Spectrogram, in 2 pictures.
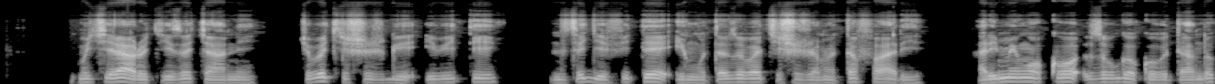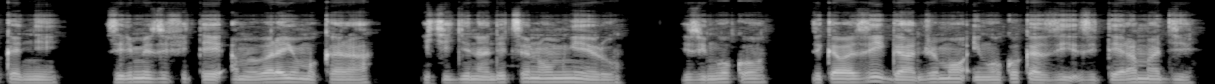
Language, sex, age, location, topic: Kinyarwanda, male, 25-35, Nyagatare, agriculture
